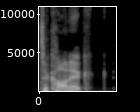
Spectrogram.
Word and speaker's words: Taconic: um, this this Taconic, did I say that right? Taconic Crest Trail. Yep.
